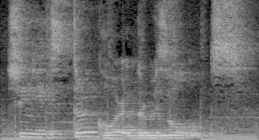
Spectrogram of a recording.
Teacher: we use the word as a verb in the sentence meaning the primary stress is in the second syllable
